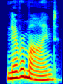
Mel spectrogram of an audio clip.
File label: Never Mind, female; Talking; VoiceBox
